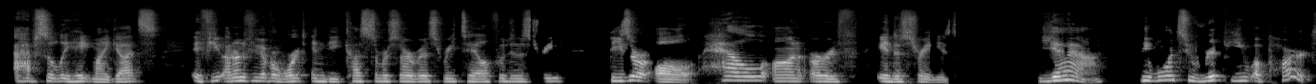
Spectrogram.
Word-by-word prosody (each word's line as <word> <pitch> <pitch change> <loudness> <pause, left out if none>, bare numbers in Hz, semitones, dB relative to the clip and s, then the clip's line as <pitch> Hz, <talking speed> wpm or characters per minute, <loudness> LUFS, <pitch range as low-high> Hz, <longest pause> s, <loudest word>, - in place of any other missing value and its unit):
absolutely 140 +1 0
hate 140 +1 0
my 125 -2 0
guts. 135 +2 -2 0.3
If 145 0 -3
you 175 +3 -2
I 145 - +1
don't 165 +2 +5
know - - +4
if 165 - -10
you've 160 -1 -1
ever 150 -2 +1
worked 145 +3 0
in 140 -1 -1
the 125 -2 -3
customer 135 +1 -1
service, 135 -1 0
retail, 135 -1 -1
food 135 0 -5
industry. 140 +2 -5 0.4
These 165 +2 0
are 190 - +5
all 115 -5 +3
hell-on-earth 145 -9 +1 0.2
industries. 130 -5 -1 0.9
Yeah. 175 - +3 0.4
They 185 - +5
want 200 +4 0
to 180 -6 -1
rip 190 +2 +3
you 170 +1 -3
apart. - - -2
140 Hz, 145 wpm, -24 LUFS, 130-165 Hz, 0.9 s, don't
